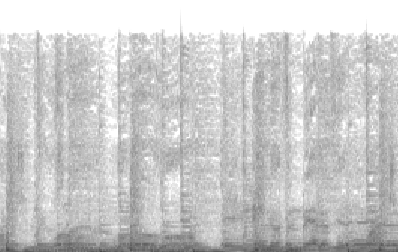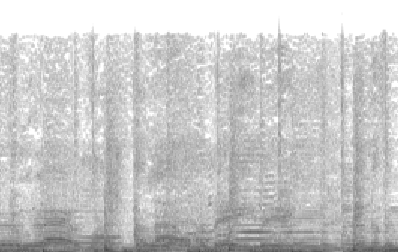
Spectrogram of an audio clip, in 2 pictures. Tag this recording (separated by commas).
Music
